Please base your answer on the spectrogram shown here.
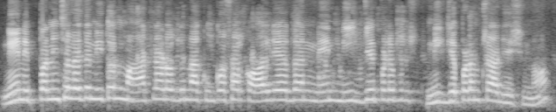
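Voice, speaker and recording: Man, high voice, quick, earnest and pleading, emotional conversation. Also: steady tone, lo-fi sound. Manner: earnest, pleading, often subdued. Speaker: regular of the show.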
